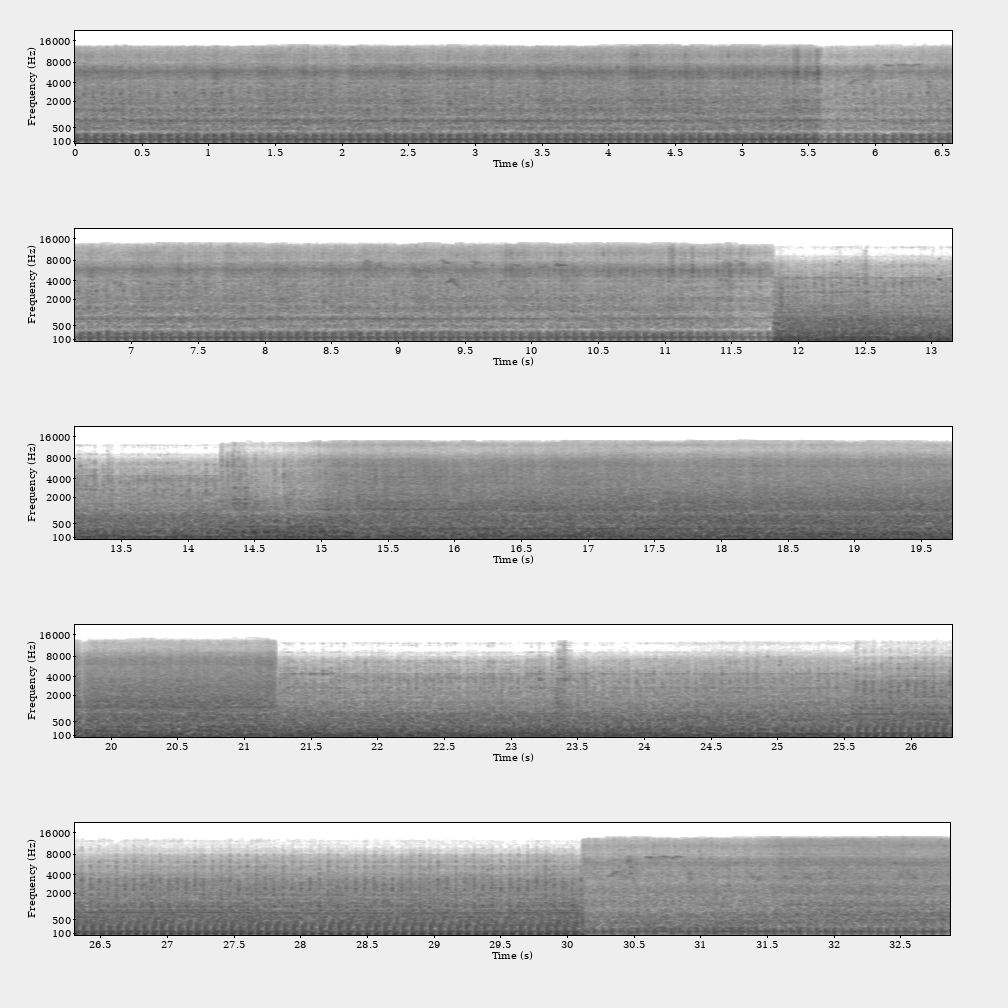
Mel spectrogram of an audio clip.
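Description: A belt-driven threshing machine and its engine running with a steady low drone as sheaves are fed through it. The sound drops a little about a third of the way in, then turns louder and rougher from about twelve seconds in.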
